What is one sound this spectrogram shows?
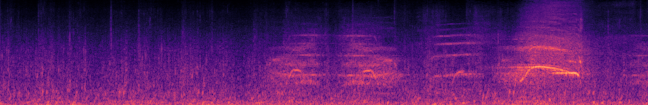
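Water splashes and churns steadily.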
